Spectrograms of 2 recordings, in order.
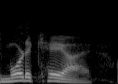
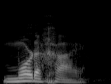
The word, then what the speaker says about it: Mordecai: Now in Shushan the citadel, there was a certain Jew whose name was Mordecai, or if you prefer the Hebrew pronunciation, Mordechai. Let's just say Mordecai, we're Americans.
